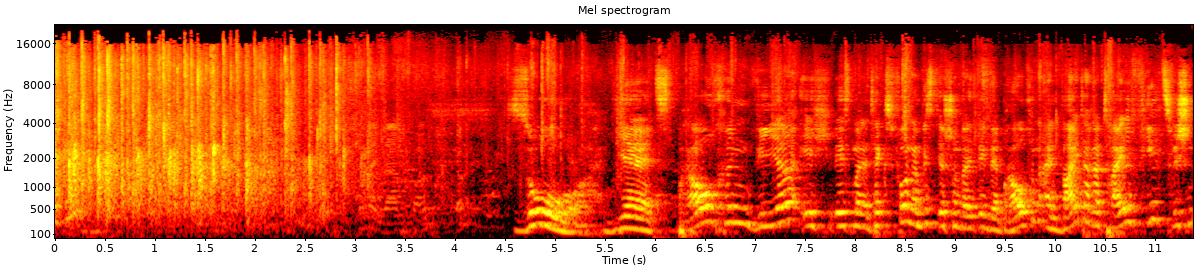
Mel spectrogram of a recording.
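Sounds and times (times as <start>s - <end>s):
audience applause: 0.0s - 3.5s
speech: 4.7s - 11.3s.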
